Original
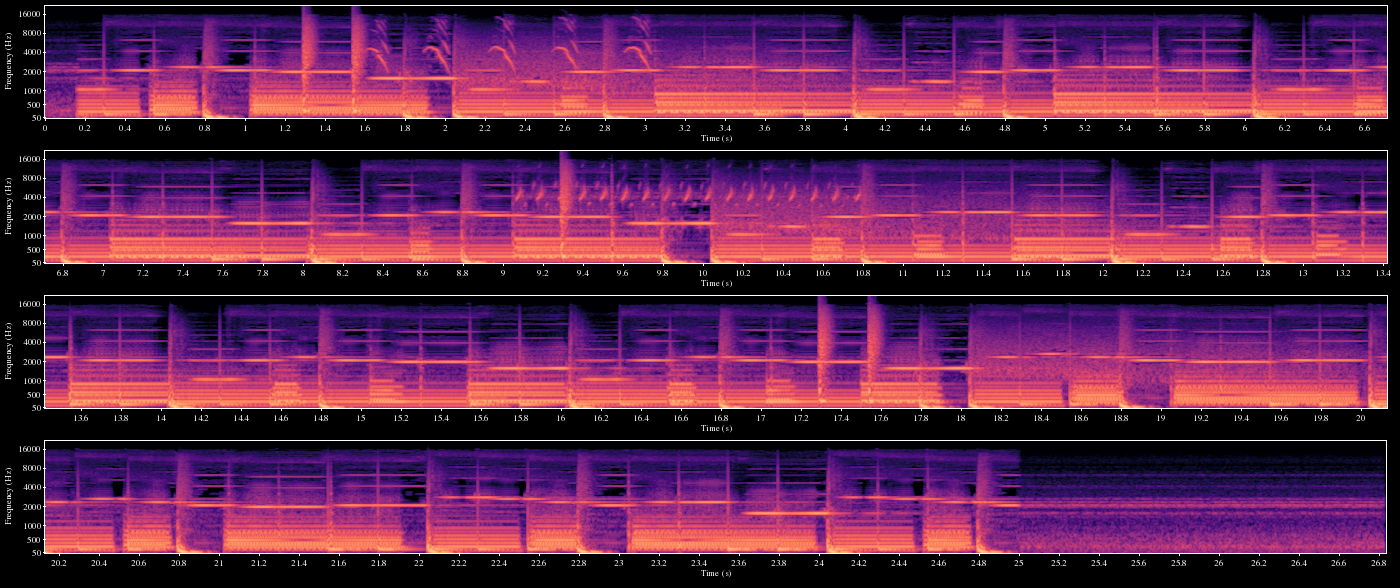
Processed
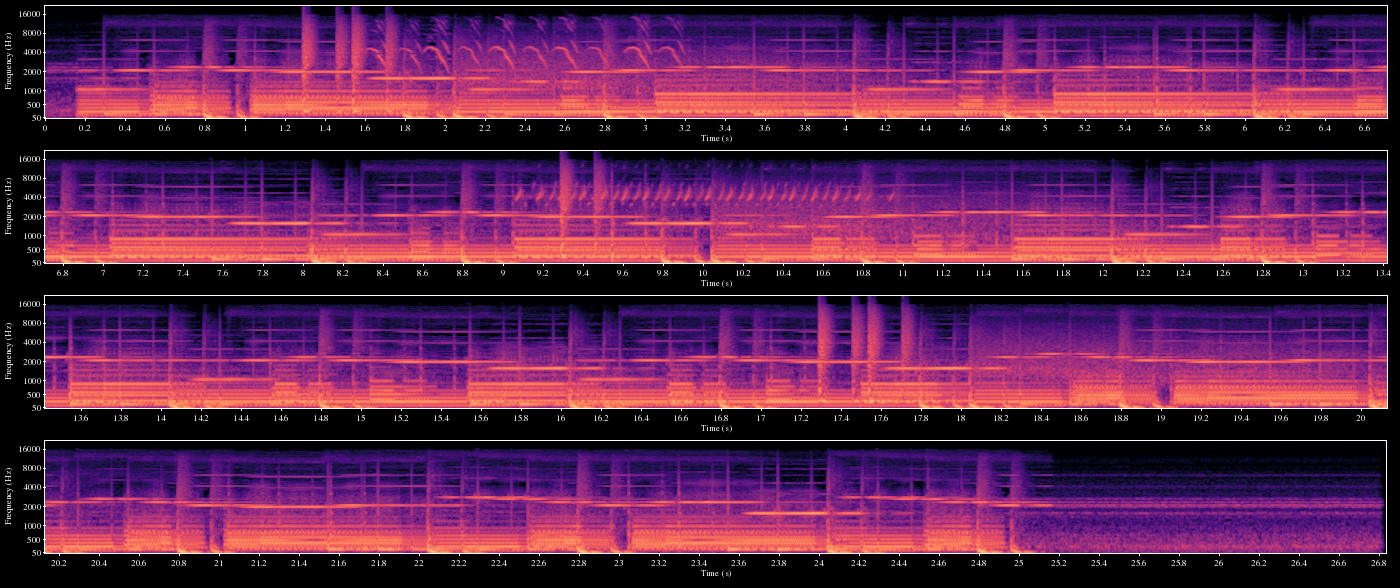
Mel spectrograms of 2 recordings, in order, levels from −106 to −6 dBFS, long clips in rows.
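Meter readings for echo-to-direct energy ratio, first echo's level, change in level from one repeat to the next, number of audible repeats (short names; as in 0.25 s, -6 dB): -6.0 dB, -6.0 dB, no steady repeat, 1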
